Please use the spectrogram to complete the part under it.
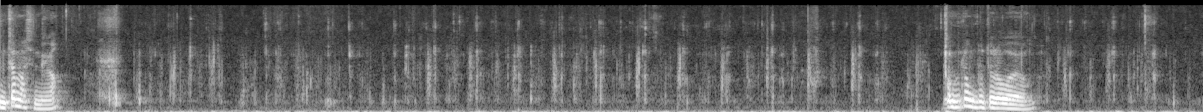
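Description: A young woman chews and slurps food close to a microphone.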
